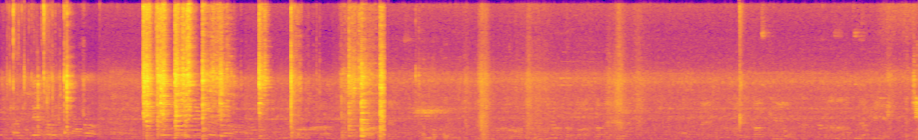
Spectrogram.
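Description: Garlic, chilli and coriander paste being stirred and sautéed in a pan for a traditional Malvani colocasia-leaf dish, with clinking spoon-on-pan scrapes in a busy burst early on, then a quieter sizzle; a voice talks over it.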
